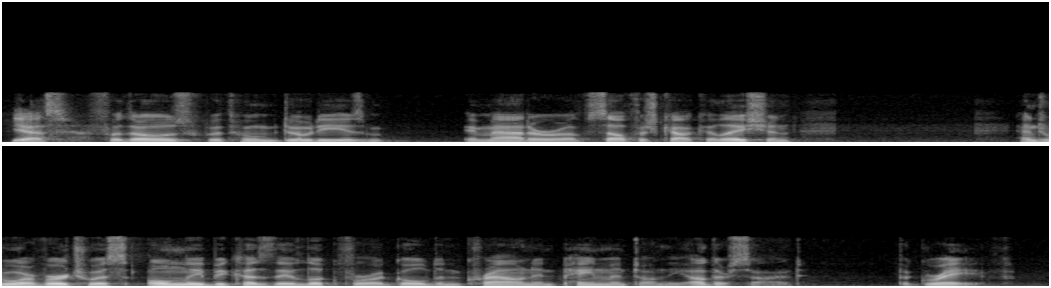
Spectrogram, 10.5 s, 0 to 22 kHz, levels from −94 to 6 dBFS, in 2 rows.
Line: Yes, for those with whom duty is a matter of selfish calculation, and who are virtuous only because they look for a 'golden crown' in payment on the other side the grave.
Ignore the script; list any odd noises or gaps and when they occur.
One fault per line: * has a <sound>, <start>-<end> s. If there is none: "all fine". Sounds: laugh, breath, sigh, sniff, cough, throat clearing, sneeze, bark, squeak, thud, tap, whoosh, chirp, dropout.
all fine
